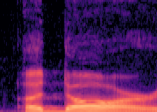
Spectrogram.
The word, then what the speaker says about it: Adar: This is Adar in Hebrew.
